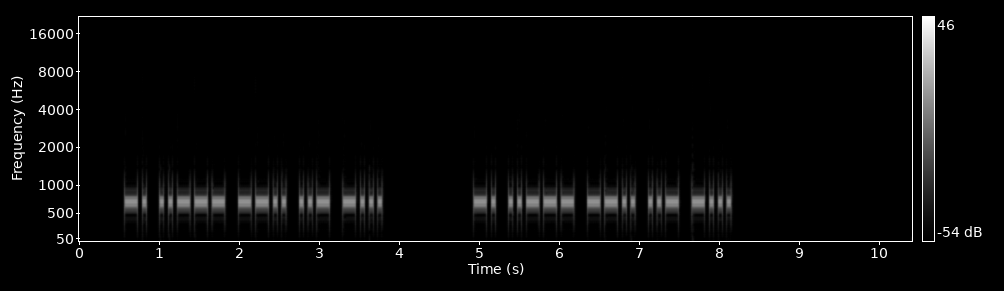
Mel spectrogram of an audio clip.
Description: Morse code, heard as a keyed tone, about 21 wpm, 700 Hz. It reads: N2ZUB N2ZUB
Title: USA Call Signs - 5 Characters - Repeated 3x - 22wpm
